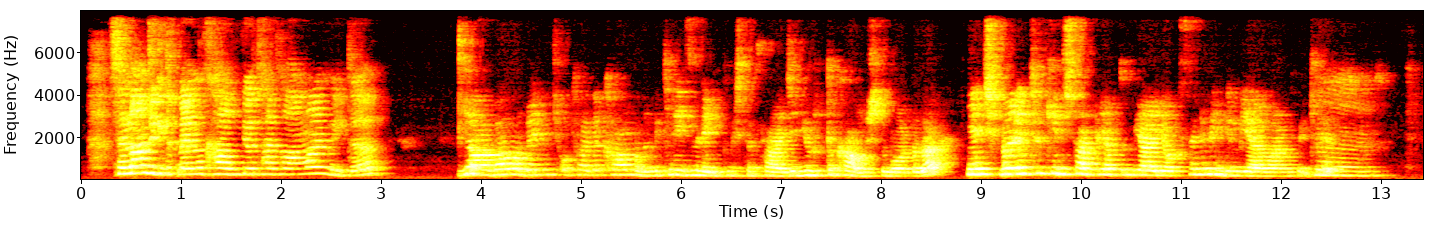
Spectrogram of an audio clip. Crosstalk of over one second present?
No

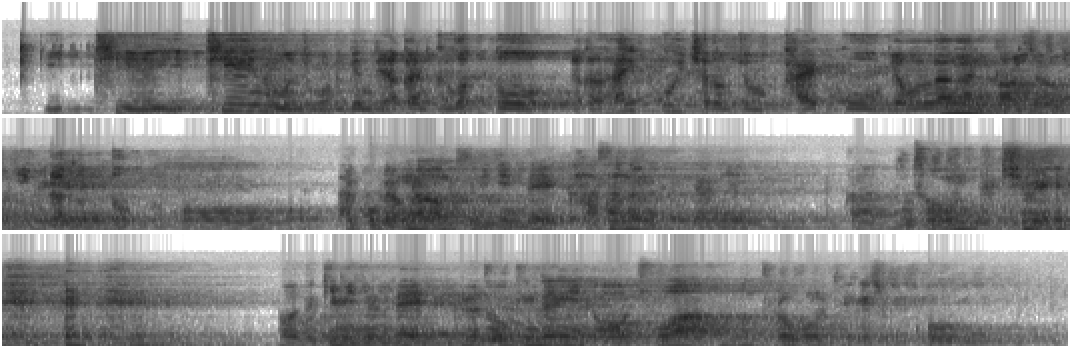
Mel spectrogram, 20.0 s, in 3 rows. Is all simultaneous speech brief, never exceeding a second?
No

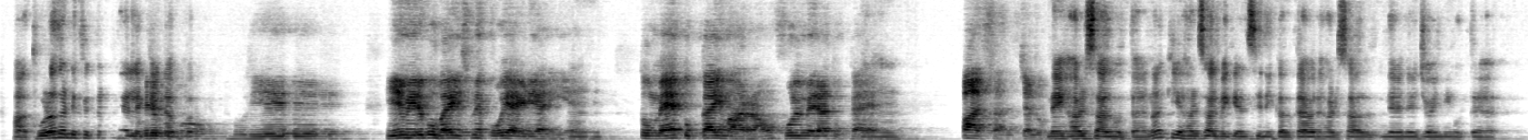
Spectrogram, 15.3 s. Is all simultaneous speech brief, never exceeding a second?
Yes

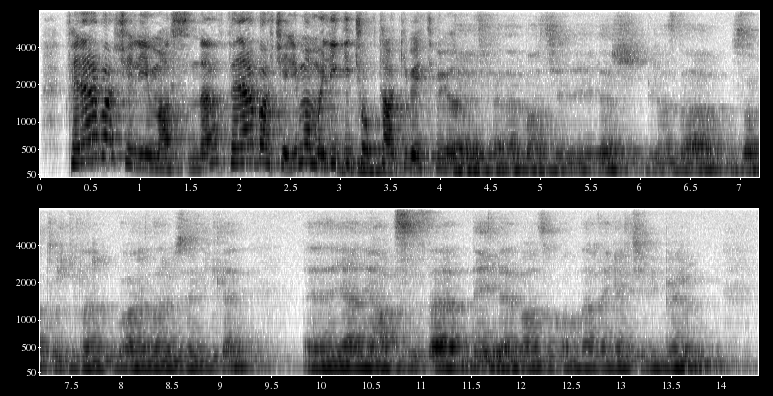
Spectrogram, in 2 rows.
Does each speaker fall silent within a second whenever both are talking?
Yes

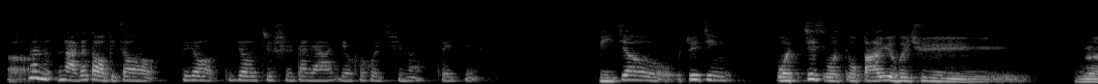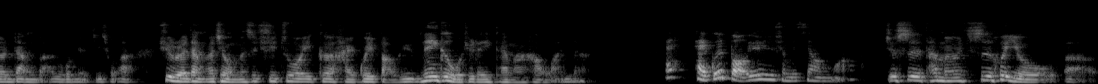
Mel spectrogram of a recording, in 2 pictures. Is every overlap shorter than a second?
Yes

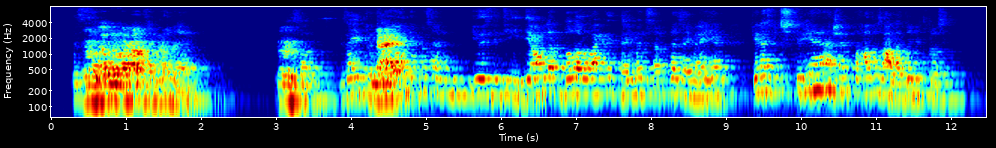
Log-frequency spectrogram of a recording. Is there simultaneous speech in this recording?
Yes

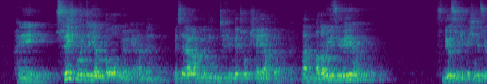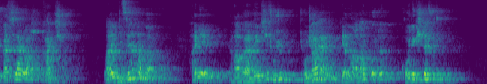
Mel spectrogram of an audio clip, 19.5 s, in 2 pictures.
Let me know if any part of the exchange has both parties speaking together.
No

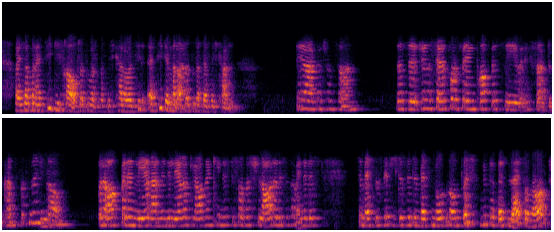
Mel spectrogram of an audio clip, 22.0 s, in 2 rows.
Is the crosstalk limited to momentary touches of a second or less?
Yes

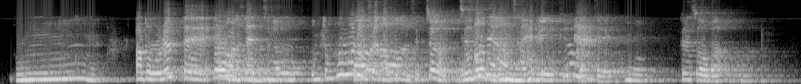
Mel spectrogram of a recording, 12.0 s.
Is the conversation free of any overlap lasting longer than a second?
No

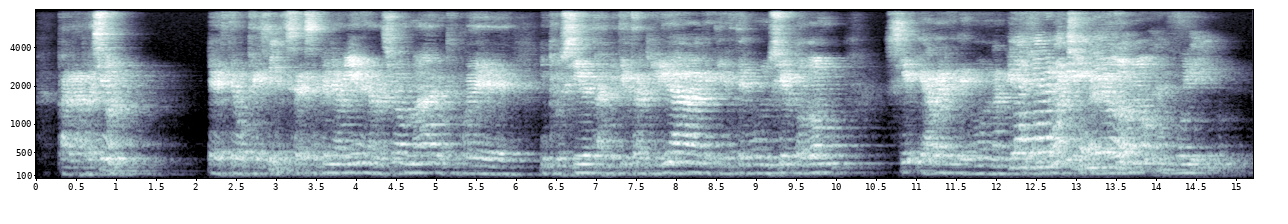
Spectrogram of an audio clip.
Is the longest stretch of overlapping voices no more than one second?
No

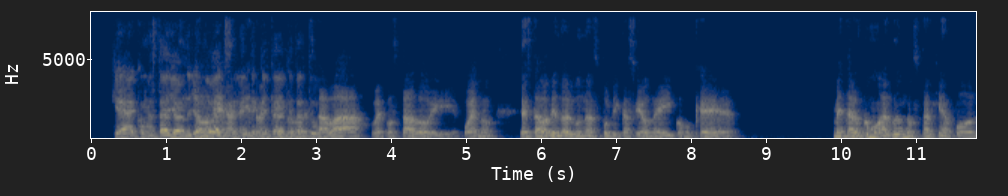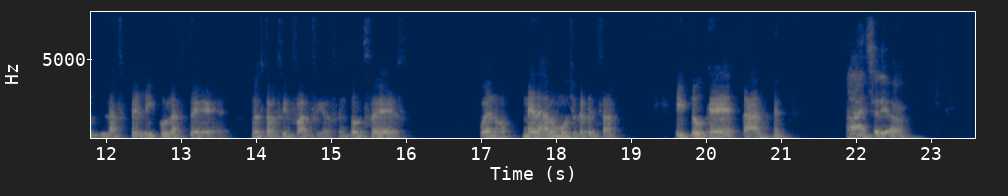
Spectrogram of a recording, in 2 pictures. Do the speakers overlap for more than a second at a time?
Yes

